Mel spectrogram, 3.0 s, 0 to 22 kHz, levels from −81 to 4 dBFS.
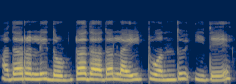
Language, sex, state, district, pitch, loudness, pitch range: Kannada, female, Karnataka, Bangalore, 240 Hz, -14 LUFS, 220-255 Hz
